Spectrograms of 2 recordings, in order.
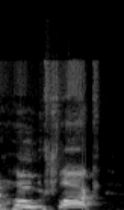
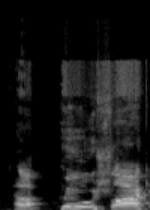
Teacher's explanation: the Yemenite Jews will make a difference between a holem vav O and a shurik U. Okay, in Arabic, there is no distinction, but the Yemenite Jews actually make a distinction between these two vowels.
